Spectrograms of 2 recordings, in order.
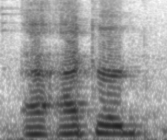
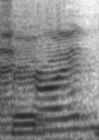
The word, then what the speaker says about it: Aykroyd: Did you know they had to get permission from David Ackard? Dan Aykroyd?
